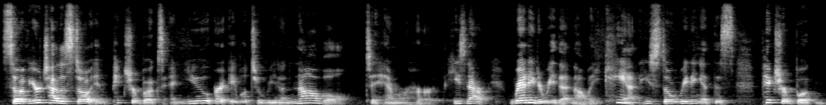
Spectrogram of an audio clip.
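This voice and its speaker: A middle-aged woman with a fairly low voice talks as an instructor in an informal, conversational way. She repeats words for emphasis. The recording is clearly roomy and echoey. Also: expressive, moderate pace, a bit bright. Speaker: homeschool instructor.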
